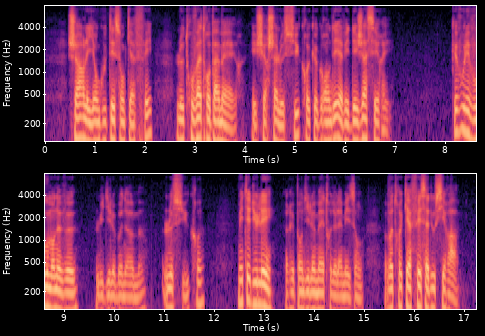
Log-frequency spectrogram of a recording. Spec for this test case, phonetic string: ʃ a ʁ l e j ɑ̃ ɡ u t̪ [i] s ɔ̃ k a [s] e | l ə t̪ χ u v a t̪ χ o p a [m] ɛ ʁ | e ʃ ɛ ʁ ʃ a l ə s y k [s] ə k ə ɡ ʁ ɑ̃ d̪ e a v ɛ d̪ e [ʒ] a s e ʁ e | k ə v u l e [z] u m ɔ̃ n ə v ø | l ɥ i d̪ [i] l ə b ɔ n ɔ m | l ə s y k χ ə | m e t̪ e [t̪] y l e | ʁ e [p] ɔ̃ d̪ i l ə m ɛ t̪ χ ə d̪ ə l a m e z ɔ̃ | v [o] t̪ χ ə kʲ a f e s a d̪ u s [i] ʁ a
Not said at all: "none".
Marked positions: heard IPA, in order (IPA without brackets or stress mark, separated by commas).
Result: e, f, m, χ, ʒ, v, i, d̪, p, ɔ, i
